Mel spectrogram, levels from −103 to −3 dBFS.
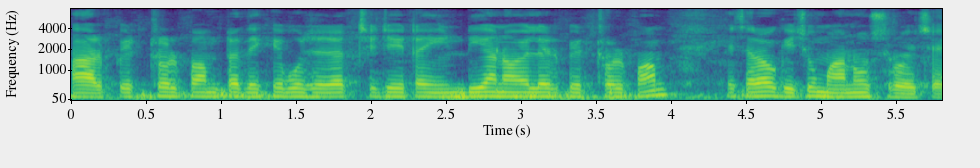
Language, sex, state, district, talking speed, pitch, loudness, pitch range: Bengali, male, West Bengal, Kolkata, 185 wpm, 135 Hz, -18 LUFS, 130-135 Hz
